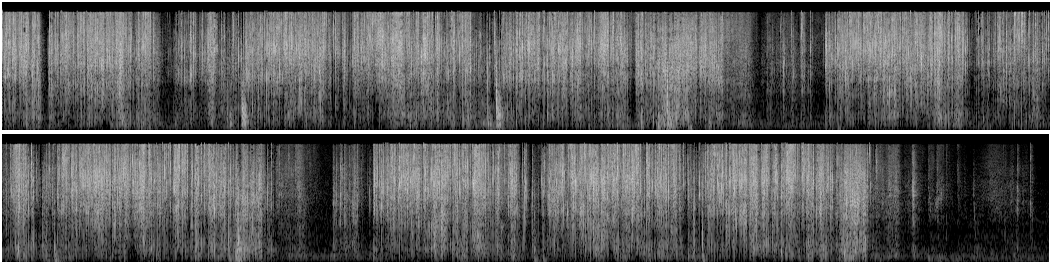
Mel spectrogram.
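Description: Foil-wrapped Bowman Draft Jumbo baseball card packs being handled and crinkled, in three long stretches of about ten seconds with short pauses between them.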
